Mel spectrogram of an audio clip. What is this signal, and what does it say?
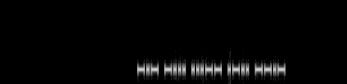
Morse code, heard as a keyed tone, about 53 wpm, 700 Hz. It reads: KB3LQ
